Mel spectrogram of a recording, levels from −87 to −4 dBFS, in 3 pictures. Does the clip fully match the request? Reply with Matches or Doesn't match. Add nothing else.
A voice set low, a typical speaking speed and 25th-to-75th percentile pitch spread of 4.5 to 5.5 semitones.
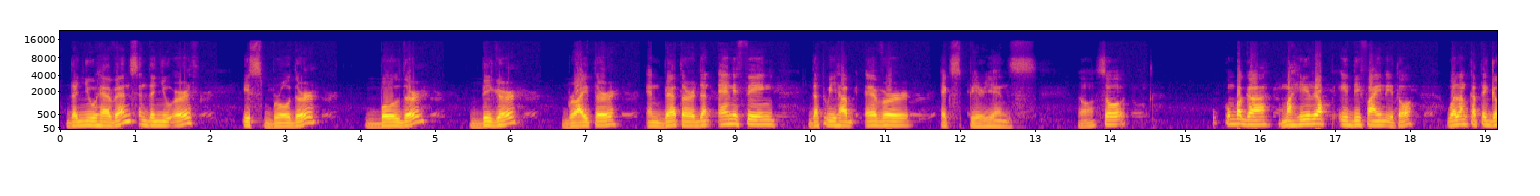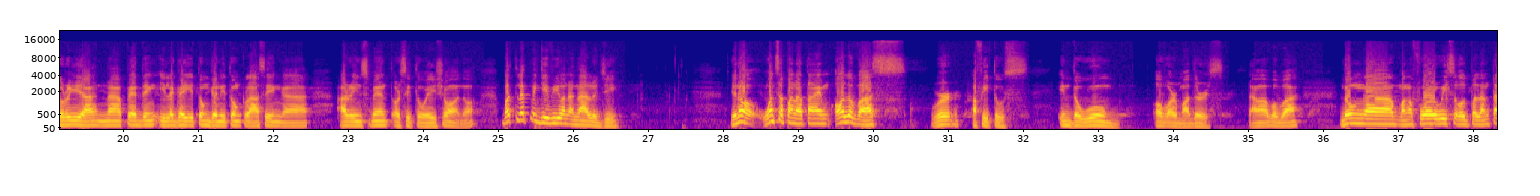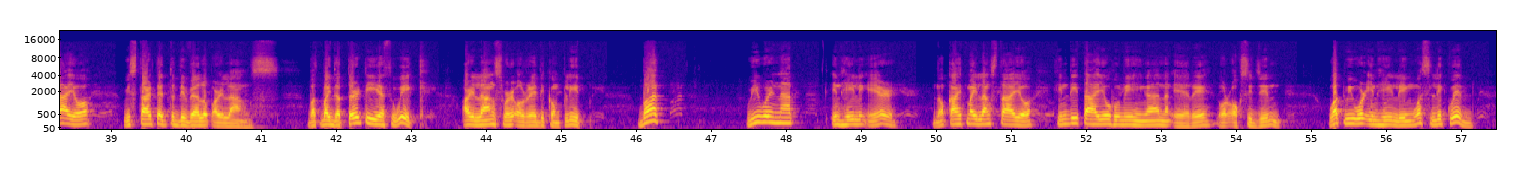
Doesn't match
